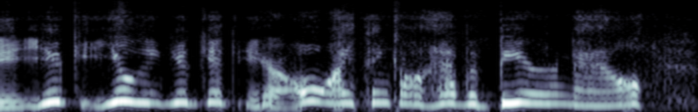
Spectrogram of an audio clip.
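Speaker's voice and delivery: very high, whiny voice pitched way up. Mocking a politician's voice on air: Elizabeth Warren whiny voice. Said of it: "Elizabeth Warren and her whiny voice".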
